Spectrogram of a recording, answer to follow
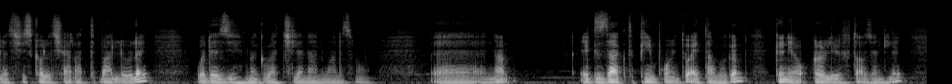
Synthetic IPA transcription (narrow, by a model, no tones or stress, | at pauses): lət̪ːʃiskʰəhulət̪ːʃiaɾat̪ːbalːəwlajwɔ̰d̪əzːihməɡbat̪t͡ʃɪlənalmalət̪nəw | ɨ̰nːa | ʔeɡzakt̪pʰenpʰo̞jɪnt̪ʰua̰jɪt̪ːawːɔkʼɨmɡ̥ɨnjawɾlet̪ʰu̥t̪ʰa̰wzand̪laj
